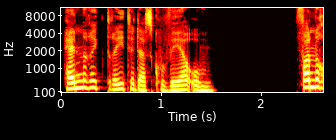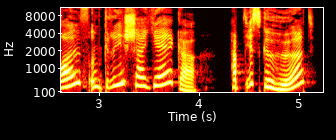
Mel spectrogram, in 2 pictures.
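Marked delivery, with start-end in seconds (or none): 2.3-5.2 put-on high-pitched, excited boy's announcement; excited calling out. A narrator's reading. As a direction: call the news out to everyone. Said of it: "rief er laut".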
